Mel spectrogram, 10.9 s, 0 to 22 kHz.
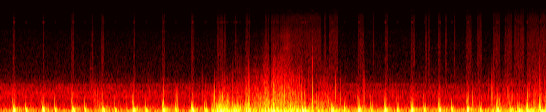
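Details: Own heartbeat recorded while lying down and breathing: steady paired thumps at about 100 beats a minute, briefly masked by a rushing breath or stomach growling.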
